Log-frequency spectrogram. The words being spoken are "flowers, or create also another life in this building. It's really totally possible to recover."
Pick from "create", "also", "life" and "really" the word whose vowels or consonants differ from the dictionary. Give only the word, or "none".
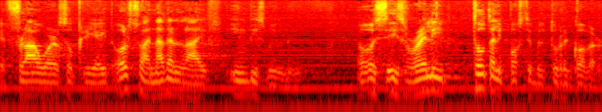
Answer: none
